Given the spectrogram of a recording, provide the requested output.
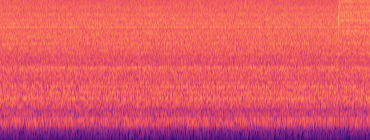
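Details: NTI boiler with Riello oil burner that would not fire, with a carbon-fouled head: steady even hiss-roar of blower and flame, no pulsing, rumble or cutting out; burner firing steadily.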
